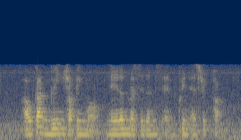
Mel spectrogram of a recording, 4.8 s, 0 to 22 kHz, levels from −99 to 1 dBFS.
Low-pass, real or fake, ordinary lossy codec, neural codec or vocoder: 7.2 kHz; real; AAC, 16 kbps; none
